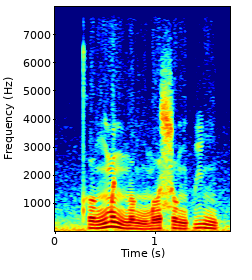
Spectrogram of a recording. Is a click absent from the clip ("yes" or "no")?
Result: yes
